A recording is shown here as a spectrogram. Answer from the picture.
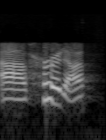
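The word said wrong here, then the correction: Gurda: I'm pronouncing Gerda. – It wrong. – Mm-hmm. – Gerda.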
